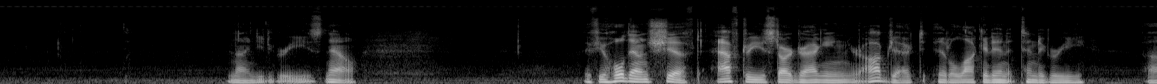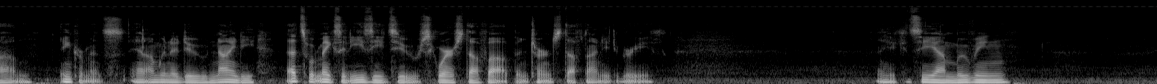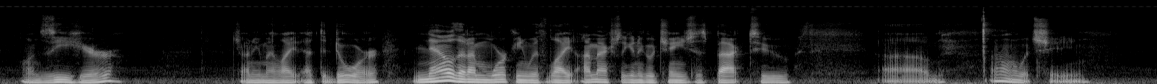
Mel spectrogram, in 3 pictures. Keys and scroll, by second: 16.0 alt+e, 17.8 e, 26.5 alt+1, 27.1-27.9 typing.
